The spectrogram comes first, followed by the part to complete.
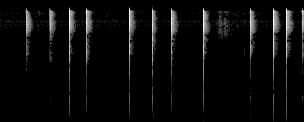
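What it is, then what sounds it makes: Nylon zip tie ratcheting. Gloved fingers ratchet the tail of a looped, thin black nylon zip tie through its locking head. Twelve sharp, bright clicks come in an uneven rhythm, each dying away almost instantly over a faint low hum.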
